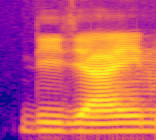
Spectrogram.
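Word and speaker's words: design: एस आई जी एन डिजाइन मतलब बनावट होता है यहां भी आपका जी साइलेंट है एफ ओ आर ई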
